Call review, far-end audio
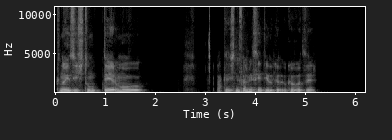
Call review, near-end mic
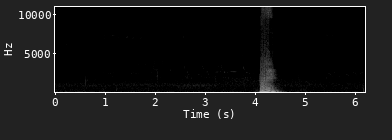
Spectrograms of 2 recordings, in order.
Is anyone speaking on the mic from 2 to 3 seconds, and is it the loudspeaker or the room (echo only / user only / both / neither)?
neither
